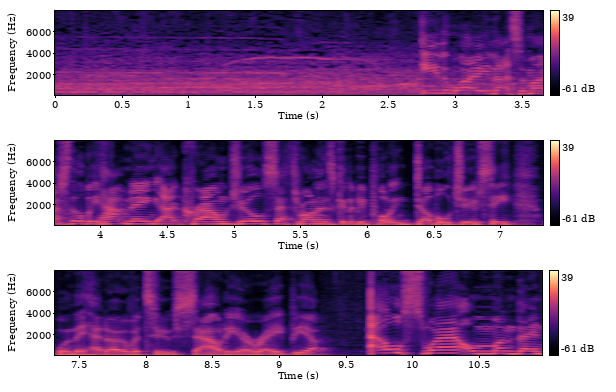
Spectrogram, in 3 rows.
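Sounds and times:
wrestling crowd at Monday Night Raw reacting to a main-event match: 0.0 - 4.0
speech: 2.8 - 10.9.

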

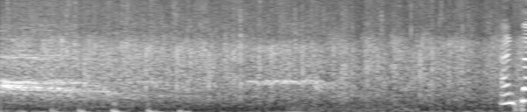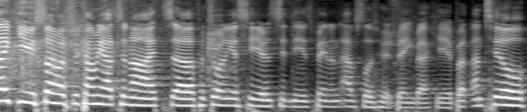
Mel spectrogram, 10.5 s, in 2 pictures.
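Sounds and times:
audience applause at the Giant Dwarf Theatre: 0.0 - 6.5
speech: 5.0 - 10.5.

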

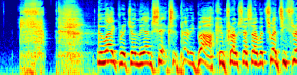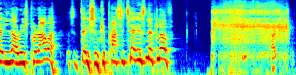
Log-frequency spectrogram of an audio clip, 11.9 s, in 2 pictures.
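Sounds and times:
slurping hot chocolate drink: 0.4 - 1.7, 10.2 - 11.8
speech: 2.0 - 9.5, 11.4 - 11.8.

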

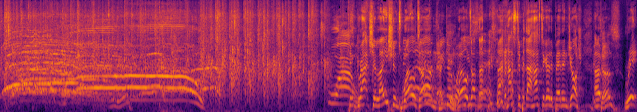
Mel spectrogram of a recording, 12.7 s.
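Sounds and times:
audience applauding and cheering: 0.0 - 7.9
speech: 6.8 - 12.7
laughter: 8.0 - 11.0.

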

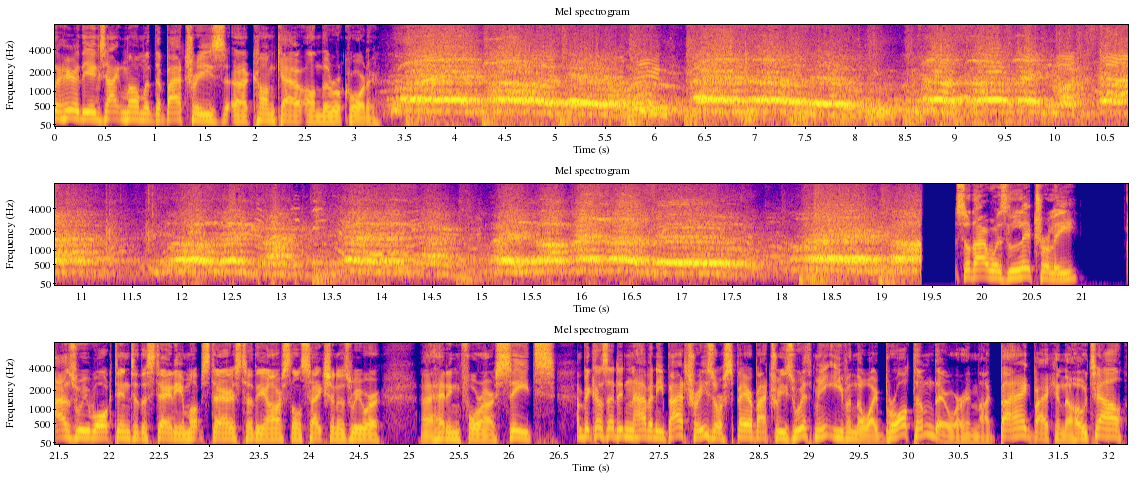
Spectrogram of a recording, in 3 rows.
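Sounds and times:
speech: 0.0 - 5.2, 19.8 - 32.1
football fans chanting in the stadium before a game: 3.2 - 19.4.

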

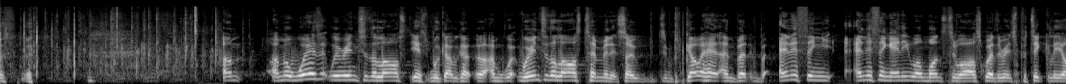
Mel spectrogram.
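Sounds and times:
speech: 0.0 - 1.1, 2.3 - 10.6
audience round of applause after a talk: 0.0 - 2.7.

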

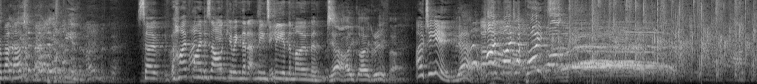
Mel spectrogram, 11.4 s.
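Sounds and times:
laughter: 0.0 - 1.9
speech: 0.0 - 9.1
audience cheering: 7.1 - 11.3.

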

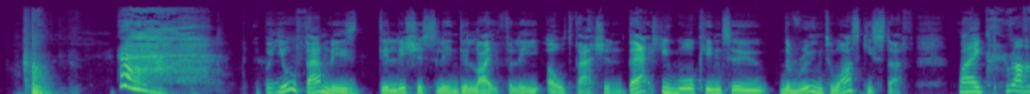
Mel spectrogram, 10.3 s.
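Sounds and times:
door being shut with a thump: 0.2 - 0.6
speech: 1.3 - 1.8, 2.6 - 10.3.

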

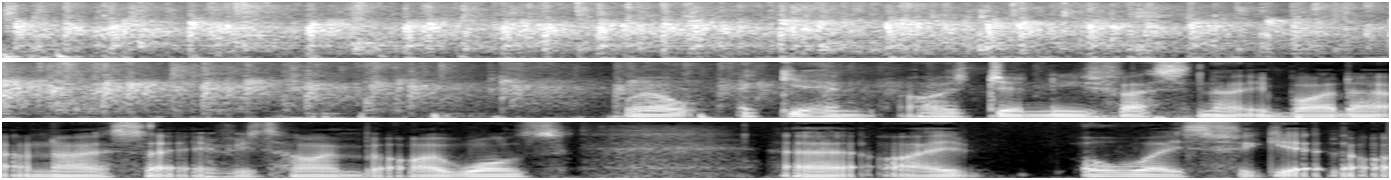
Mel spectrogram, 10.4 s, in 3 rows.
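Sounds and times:
room full of people applauding: 0.0 - 6.4
speech: 5.0 - 10.3.

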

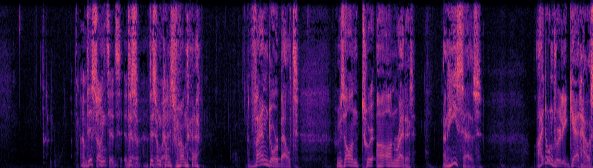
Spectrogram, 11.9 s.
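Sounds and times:
person taking a drink of water: 0.3 - 1.6, 4.3 - 5.0
speech: 1.6 - 4.1, 5.1 - 9.7, 10.7 - 11.8.

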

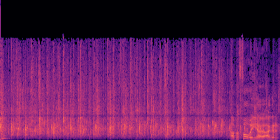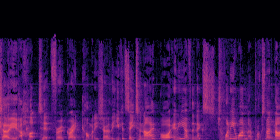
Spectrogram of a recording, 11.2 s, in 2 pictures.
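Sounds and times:
audience applause: 0.0 - 5.6
speech: 4.6 - 11.1.

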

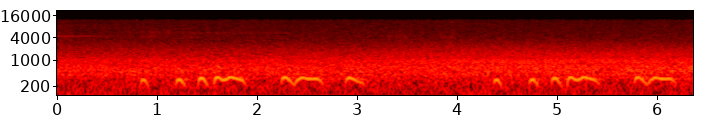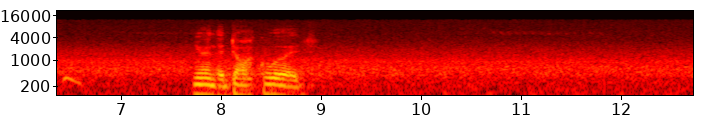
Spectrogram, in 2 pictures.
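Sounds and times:
owl hooting: 0.8 - 3.2, 4.3 - 6.7
speech: 1.2 - 3.3, 4.4 - 6.8, 7.7 - 9.0.

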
